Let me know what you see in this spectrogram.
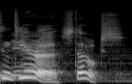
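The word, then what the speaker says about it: Indeera Stokes: Oh, it's Indira Stokes.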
